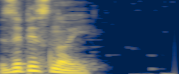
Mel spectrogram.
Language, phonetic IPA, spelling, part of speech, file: Russian, [zəpʲɪsˈnoj], записной, adjective, Ru-записной.ogg
- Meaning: 1. note; intended for notes 2. inveterate, out-and-out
